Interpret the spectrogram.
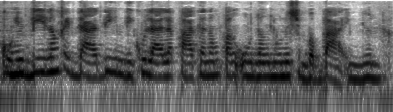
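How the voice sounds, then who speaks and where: A woman's voice: fairly low pitch, steady tone, brisk, natural voice. A woman playing a resentful young doctor daughter in an emotional Filipino radio drama. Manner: emotional, melodramatic delivery. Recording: dull lo-fi radio sound with music.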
